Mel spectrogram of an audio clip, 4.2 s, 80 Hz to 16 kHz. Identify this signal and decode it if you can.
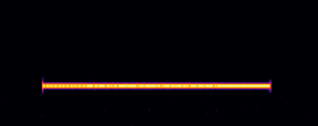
PSK31 (31.25 baud), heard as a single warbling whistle, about 1380 Hz.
